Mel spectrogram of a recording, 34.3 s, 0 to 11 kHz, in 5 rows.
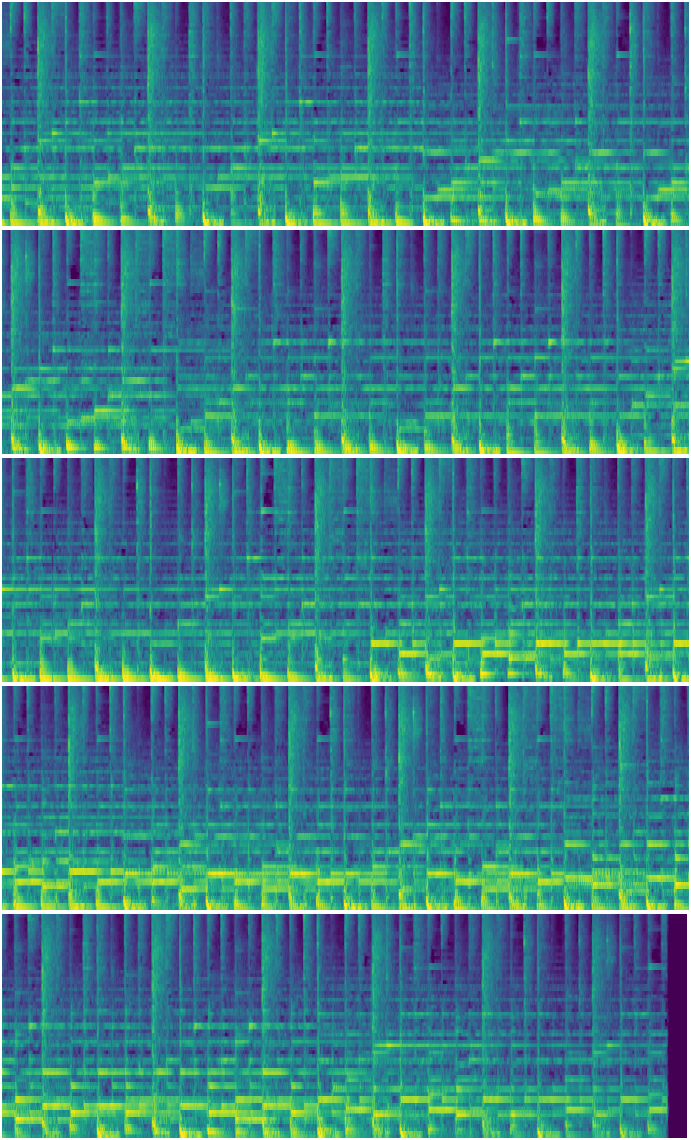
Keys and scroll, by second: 5.8 Return, 14.4 ctrl+alt+t, 18.9 Return, 20.3 ctrl+alt+shift+t, 24.6 ctrl+e, 33.5 ctrl+d.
